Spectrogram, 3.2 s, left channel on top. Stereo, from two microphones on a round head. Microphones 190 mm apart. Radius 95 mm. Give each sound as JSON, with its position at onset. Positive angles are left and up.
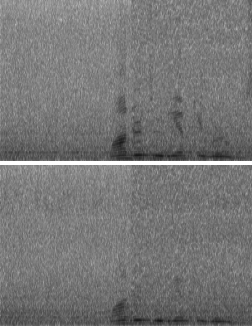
{"t": 1.2, "sound": "a man speaking", "side_deg": 40, "distance_m": 1.5}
